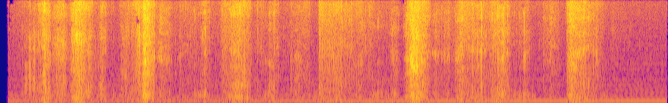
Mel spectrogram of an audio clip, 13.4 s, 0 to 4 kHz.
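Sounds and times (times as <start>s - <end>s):
jaguar: 0.4s - 12.2s.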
